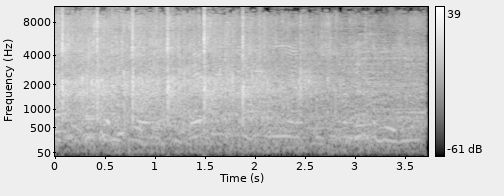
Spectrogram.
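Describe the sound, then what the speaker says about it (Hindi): A crowd at a children's festival event applauds to welcome guests, with steady clapping mixed with murmuring chatter and a voice heard through it. "उनका जोरदार तालियों के साथ एक बार स्वागत किया जाए।"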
